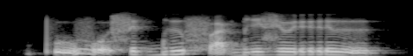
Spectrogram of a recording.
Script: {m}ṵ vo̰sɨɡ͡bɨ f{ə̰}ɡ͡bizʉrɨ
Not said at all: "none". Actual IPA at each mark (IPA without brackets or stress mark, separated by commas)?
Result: pʼ, a̰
